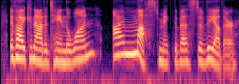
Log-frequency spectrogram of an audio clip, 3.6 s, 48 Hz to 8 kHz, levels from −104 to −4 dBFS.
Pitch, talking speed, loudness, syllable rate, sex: 210 Hz, 235 wpm, -19 LUFS, 5.8 syllables/s, female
